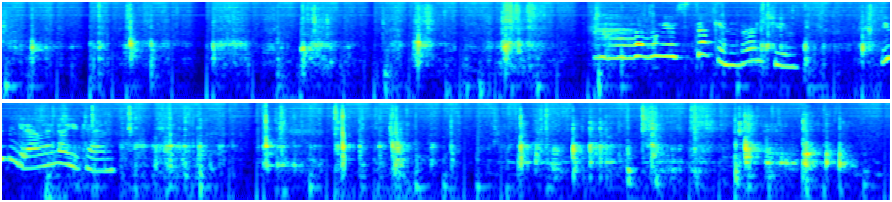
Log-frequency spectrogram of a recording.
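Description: A puppy knocks and chews a plastic cup across a hard floor.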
